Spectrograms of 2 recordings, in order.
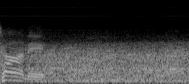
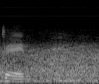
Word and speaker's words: Tane: I believe in New Zealand it's Tani. The difficulty with pronunciations in Britain, of course, the lads call him Tane. We'll call him Tani.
